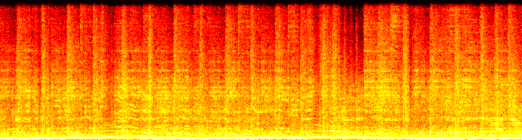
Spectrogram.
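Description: Punk rock band playing live: electric guitar and bass riffing on held low notes that change pitch every second or so, over a drum kit with steady cymbals.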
